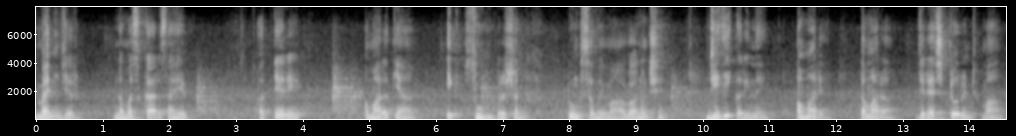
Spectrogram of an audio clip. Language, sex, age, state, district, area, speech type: Gujarati, male, 30-45, Gujarat, Anand, urban, spontaneous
